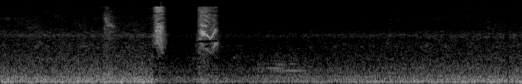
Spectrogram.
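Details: Female double-collared seedeater calling to stimulate males: two loud high chips about half a second apart, preceded by a fainter one, over steady low rumbling noise.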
